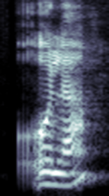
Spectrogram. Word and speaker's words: hola: This letter in Spanish is totally silent. At any moment that you see it in any word like in hola, you omit it.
